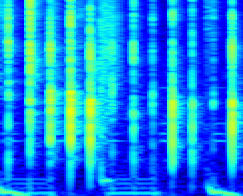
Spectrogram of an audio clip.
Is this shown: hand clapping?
yes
